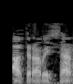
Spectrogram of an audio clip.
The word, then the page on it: atravesar: espagnol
